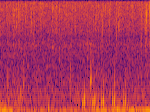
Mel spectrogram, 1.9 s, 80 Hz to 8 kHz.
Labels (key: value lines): label: biophony
recorder: SoundTrap 300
